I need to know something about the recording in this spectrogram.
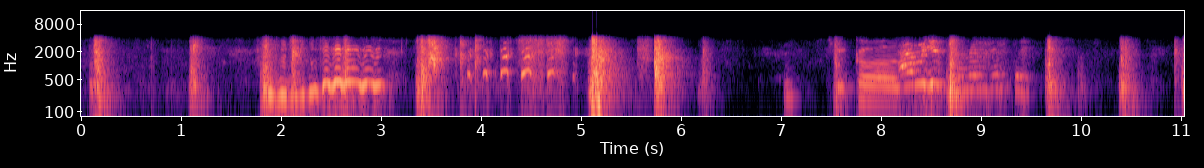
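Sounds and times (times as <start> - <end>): balloon popping: 1.1 - 2.4, 3.3 - 6.4.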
